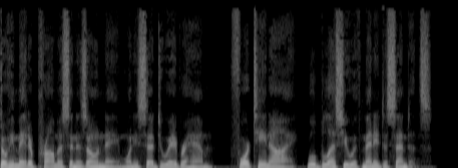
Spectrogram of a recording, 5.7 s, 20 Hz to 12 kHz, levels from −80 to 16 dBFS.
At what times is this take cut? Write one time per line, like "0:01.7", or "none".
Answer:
0:03.8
